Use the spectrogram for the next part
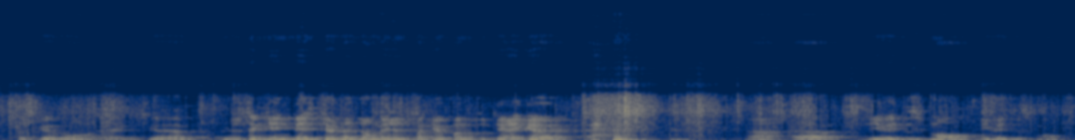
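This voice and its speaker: A man rambling through a comedic vlog, full of fillers and restarts, sometimes switching to high cooing baby talk. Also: lively intonation, brisk, roomy sound, muffled recording, heavy background noise. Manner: hesitant, many fillers and restarts. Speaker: vlogger. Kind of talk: improvised comedic monologue.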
